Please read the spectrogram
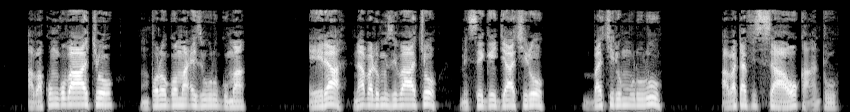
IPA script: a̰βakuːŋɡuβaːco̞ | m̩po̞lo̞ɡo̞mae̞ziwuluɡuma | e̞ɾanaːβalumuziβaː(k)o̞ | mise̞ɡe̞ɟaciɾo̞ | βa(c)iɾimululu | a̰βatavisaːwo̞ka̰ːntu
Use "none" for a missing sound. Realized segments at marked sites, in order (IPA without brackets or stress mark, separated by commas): c, c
